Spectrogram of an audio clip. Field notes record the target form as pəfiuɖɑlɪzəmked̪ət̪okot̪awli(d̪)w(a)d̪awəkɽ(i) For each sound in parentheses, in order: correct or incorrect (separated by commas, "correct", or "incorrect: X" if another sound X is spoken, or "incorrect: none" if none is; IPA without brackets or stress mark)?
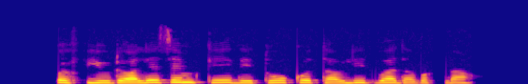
correct, correct, incorrect: a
